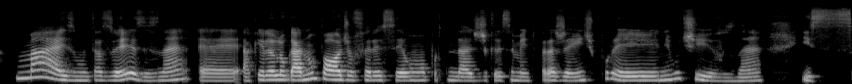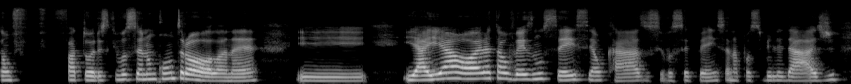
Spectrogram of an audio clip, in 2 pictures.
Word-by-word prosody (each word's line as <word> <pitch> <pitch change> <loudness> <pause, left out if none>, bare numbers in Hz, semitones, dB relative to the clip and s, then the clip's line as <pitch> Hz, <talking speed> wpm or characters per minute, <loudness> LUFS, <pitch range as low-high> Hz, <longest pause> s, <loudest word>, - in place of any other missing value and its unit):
Mas, 285 - +1
muitas 190 0 -7
vezes, 195 -4 +1
né, 210 +8 -4
eh, 170 0 -4
aquele 205 +4 -1
lugar 210 -2 +4
não 260 +4 -1
pode 215 -5 +4
oferecer 195 -1 -2
uma 190 +1 -4
oportunidade 180 -2 -6
de 180 - -6
crescimento 185 -2 -8
pra - - -2
gente 185 +2 -4
por 275 -1 -8
N 190 +1 0
motivos, 185 - -5
né. 170 +3 -7 0.4
E - - -5
são 195 +2 -6
f 200 - -12
f - - -23 0.4
fatores 195 -1 0
que 190 - -17
você 230 +1 0
não 240 +1 0
controla, 230 -10 +5
né, 170 +3 -1 0.4
e 170 -1 -4 0.4
e 210 0 +2
aí 205 +4 +6
é - - +5
a 280 0 +8
hora, 260 +2 +7
talvez, 240 -4 +2
não 255 +1 0
sei 210 -5 0
se 220 0 -10
é 195 - -1
o 195 - -4
caso, 175 0 -4
se - - -13
você 180 +1 -10
pensa 180 0 -7
na 185 - -7
possibilidade 185 +1 -3
195 Hz, 170 wpm, -23 LUFS, 180-220 Hz, 0.4 s, a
